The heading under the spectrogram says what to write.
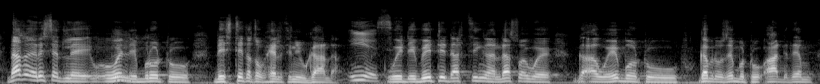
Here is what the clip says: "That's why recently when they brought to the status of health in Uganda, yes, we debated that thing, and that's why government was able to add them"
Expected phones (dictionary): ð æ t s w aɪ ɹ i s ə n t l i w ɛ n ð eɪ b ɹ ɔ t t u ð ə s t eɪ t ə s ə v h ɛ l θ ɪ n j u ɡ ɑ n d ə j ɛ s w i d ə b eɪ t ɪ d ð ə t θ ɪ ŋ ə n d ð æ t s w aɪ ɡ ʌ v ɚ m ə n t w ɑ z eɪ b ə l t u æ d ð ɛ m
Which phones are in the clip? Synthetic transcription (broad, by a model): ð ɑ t s w aɪ ɹ i s ə n t l i w ɛ n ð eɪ b ɹ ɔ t t u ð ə s t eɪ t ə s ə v h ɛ l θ ɪ n j u ɡ ɑ n d ə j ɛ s w i d ə b eɪ t ɪ d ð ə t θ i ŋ ə n d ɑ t s w aɪ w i w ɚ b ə l t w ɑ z eɪ b ə l t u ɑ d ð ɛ m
